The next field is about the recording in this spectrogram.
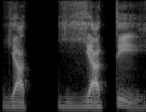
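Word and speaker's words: γιατί: In ancient Greek it would bei but now it's yati yati yati.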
